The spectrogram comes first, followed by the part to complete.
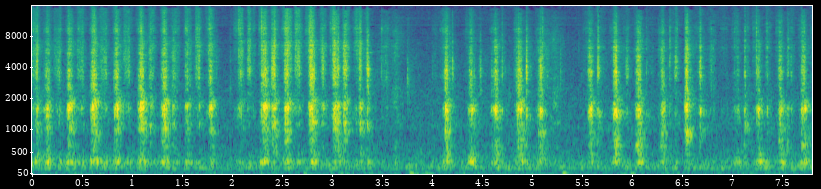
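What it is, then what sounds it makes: Scratch-art paper being scratched. A wooden scratch stylus scratches fine lines into a flat, black wax-coated scratch-art sheet, about A4 in size, lying on a white table and held down by one hand. Quick, repeated scratchy strokes come in irregular bursts, each with a dry rasp and a faint squeaky tone around 1.5 kHz plus bright hiss. The strokes pause briefly near the middle before resuming.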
